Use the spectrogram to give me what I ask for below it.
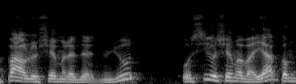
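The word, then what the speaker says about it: יוד: Il faut bien prononcer le Yud. J'étais Nikret Yafé. Parce que sinon, s'il va trop vite, il va avaler le Yud. Donc il faut qu'on entende le Yud.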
